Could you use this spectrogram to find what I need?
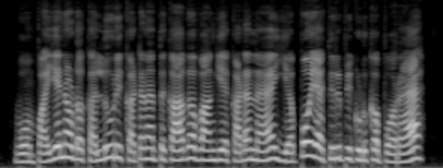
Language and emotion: Tamil, angry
